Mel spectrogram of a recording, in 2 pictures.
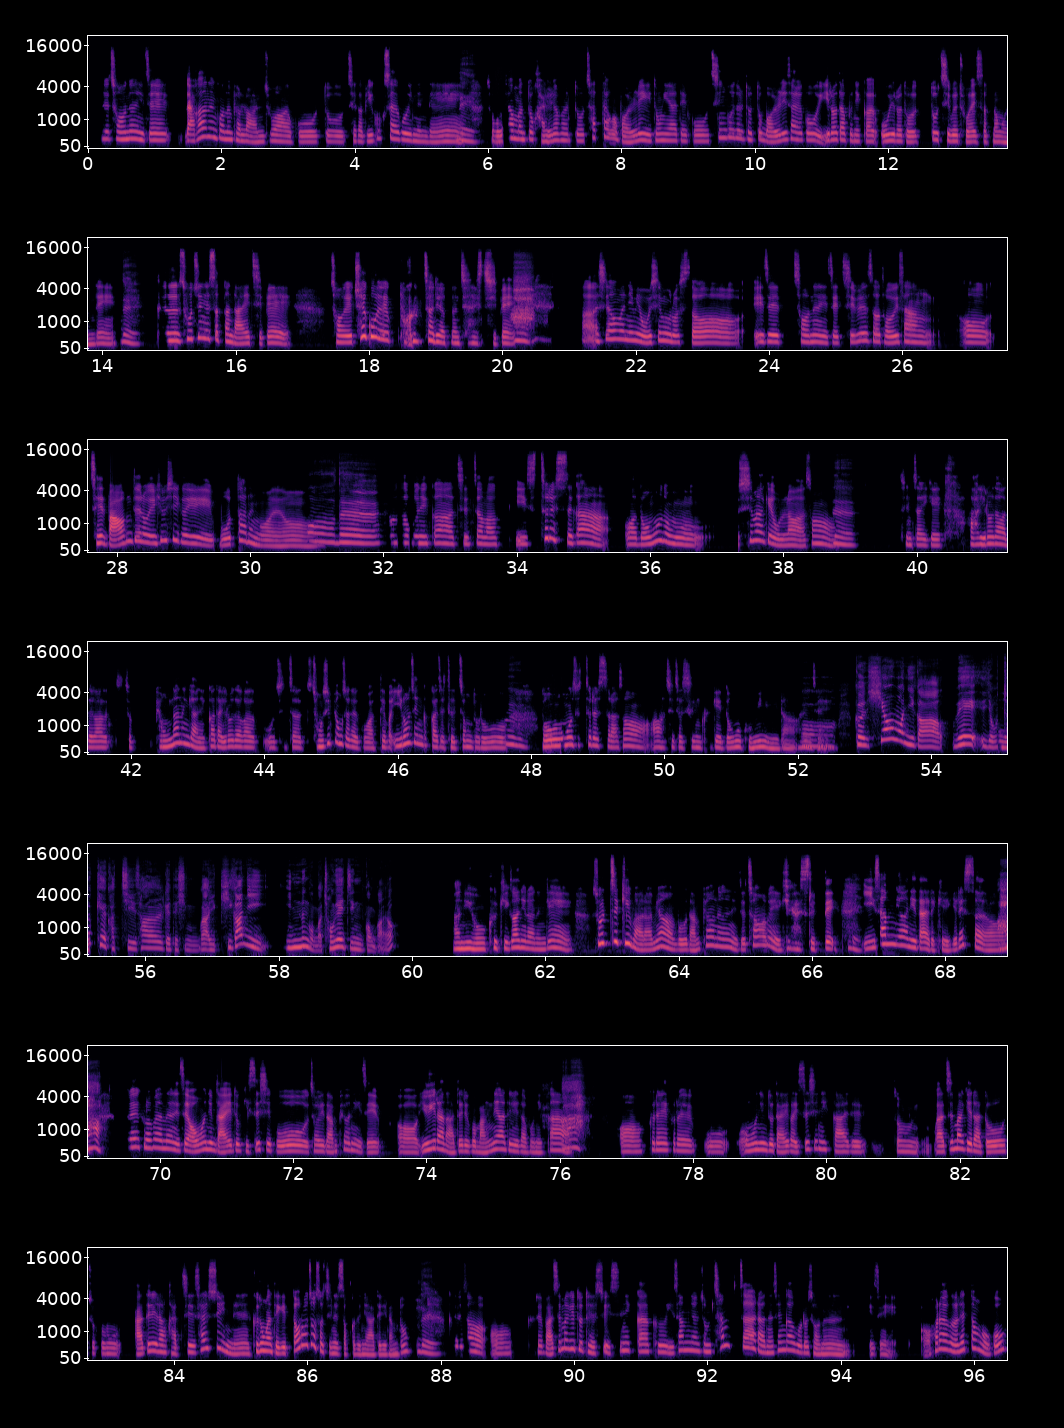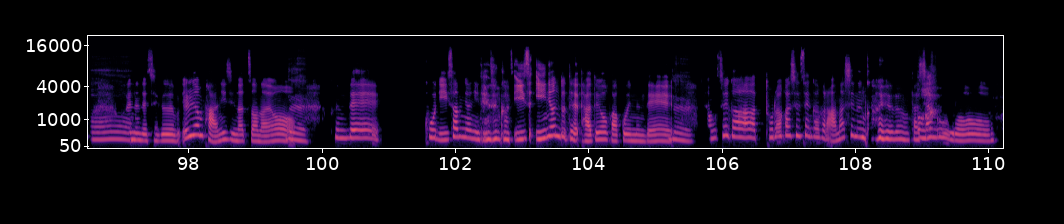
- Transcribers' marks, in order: laughing while speaking: "보급자리였던"; laughing while speaking: "얘기했을"; other background noise; tapping; laughing while speaking: "되는 것"; laughing while speaking: "거예요"
- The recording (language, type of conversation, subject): Korean, advice, 집 환경 때문에 쉬기 어려울 때 더 편하게 쉬려면 어떻게 해야 하나요?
